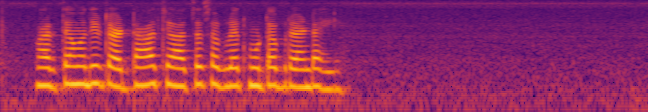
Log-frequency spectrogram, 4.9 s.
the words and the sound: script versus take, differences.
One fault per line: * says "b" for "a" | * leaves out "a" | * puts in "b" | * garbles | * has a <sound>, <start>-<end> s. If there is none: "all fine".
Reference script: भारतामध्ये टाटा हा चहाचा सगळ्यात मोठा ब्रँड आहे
all fine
